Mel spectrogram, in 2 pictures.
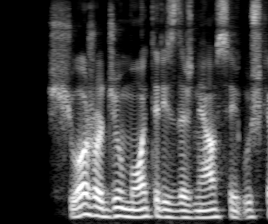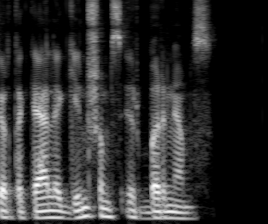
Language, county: Lithuanian, Utena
